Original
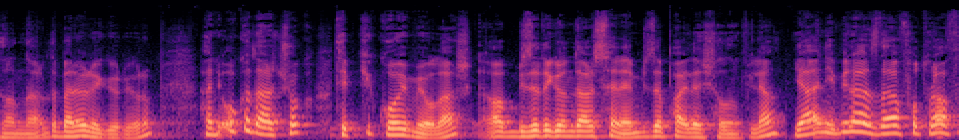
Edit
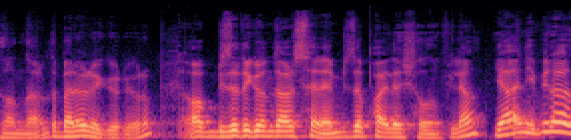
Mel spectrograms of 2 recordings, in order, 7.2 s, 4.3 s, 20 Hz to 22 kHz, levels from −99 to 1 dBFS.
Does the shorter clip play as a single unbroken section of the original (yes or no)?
no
